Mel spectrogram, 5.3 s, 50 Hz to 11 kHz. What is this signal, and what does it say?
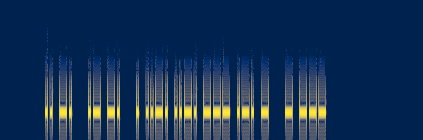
Morse code, heard as a keyed tone, about 40 wpm, 700 Hz. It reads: IN AN EFFORT TO
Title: Sets of 4 Words 40wpm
